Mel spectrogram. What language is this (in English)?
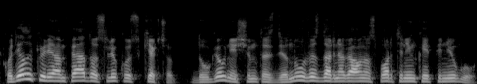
Lithuanian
